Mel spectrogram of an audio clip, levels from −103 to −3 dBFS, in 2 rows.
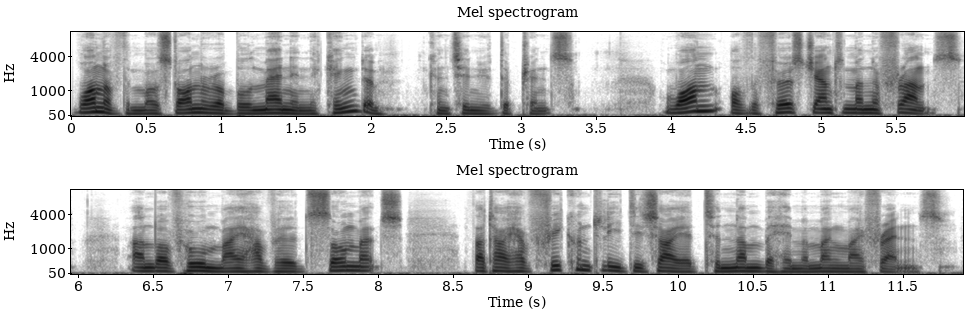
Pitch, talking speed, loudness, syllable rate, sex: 130 Hz, 190 wpm, -19 LUFS, 5.5 syllables/s, male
